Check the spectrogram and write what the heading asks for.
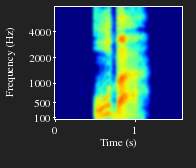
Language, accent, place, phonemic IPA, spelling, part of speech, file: German, Germany, Berlin, /ˈoːbɐ/, Ober, noun, De-Ober.ogg
- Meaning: 1. waiter (usually the head waiter, but sometimes any waiter) 2. over knave, queen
